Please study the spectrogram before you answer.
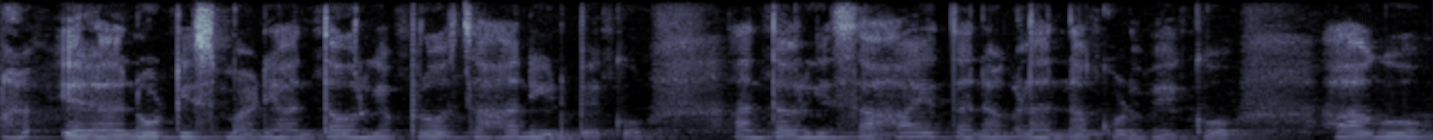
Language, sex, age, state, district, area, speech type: Kannada, female, 18-30, Karnataka, Kolar, urban, spontaneous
